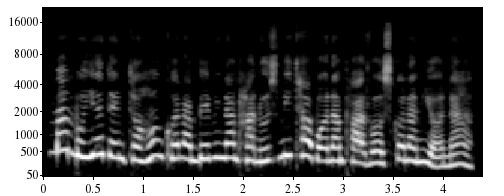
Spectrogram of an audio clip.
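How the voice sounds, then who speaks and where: A woman's voice: very high voice, lively intonation, darkish tone, voice pushed up. A woman voicing a worn-out, stubborn crow with a determined manner.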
